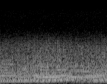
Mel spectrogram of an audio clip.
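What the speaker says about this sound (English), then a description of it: "Now the plane wings its way toward ground zero." A propeller bomber drones steadily overhead as it flies toward ground zero, a loud, even engine hum holding alone for a brief moment.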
